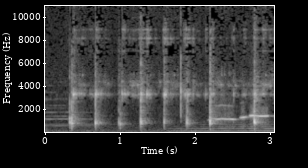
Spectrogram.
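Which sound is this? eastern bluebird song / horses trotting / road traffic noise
horses trotting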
